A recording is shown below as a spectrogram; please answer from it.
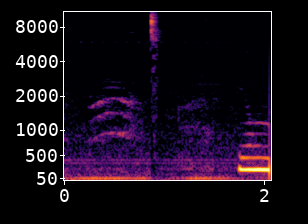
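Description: A cat meowing faintly once: a short call that rises and falls in pitch, followed by a sharp click.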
